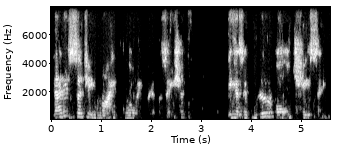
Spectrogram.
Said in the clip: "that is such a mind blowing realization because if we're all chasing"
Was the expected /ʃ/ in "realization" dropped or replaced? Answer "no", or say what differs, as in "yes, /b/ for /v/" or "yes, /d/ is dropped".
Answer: no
